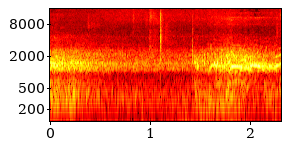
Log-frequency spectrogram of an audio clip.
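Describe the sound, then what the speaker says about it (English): Ocean waves crashing on a white noise machine, a steady broad surf roar with gentle swells in level and a faint hissing wash, heard alone. "The waves are crashing."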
